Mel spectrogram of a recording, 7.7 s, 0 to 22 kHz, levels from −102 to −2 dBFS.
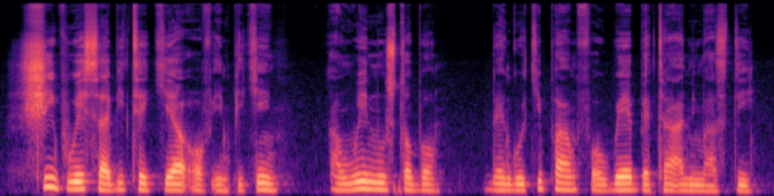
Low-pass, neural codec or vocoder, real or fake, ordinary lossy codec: none; none; real; none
